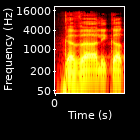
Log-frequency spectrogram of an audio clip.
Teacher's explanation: کاف کو باریک پڑھنا ہے، ذا مد اصلی ہے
